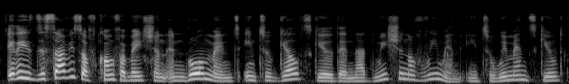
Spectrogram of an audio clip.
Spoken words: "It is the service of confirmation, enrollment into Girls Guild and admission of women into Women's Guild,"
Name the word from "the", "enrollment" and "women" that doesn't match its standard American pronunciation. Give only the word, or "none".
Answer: none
